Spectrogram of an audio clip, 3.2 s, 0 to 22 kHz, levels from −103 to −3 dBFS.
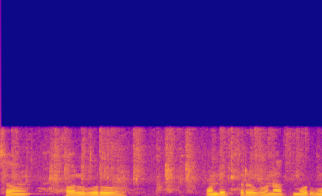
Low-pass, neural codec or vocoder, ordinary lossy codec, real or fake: none; none; none; real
